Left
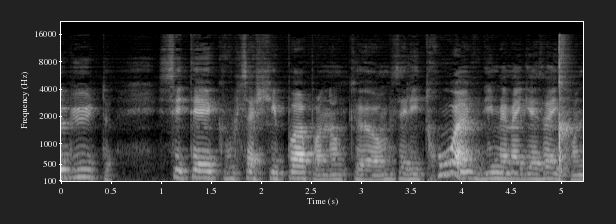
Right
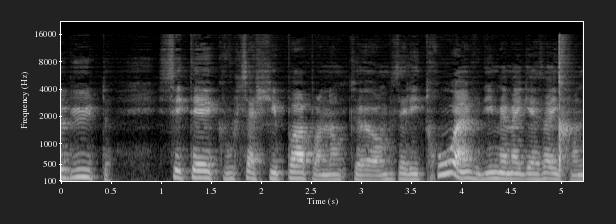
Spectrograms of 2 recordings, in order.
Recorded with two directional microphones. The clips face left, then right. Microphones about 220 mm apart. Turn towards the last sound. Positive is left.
turn(degrees=-40)  # may be behind; listen again after turning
